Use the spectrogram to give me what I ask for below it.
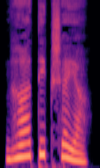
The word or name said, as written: ಘಾತಿಕ್ಷಯ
